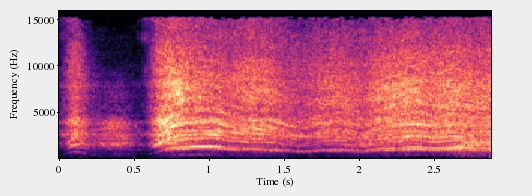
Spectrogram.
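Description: Eachine Q90C FPV racing drone's small motors whining steadily in flight, a high buzzing tone that drops out briefly near the start, then rises and wavers in pitch as the craft maneuvers, close and continuous with no talk.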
